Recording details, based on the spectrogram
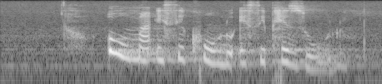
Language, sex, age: Zulu, female, 17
